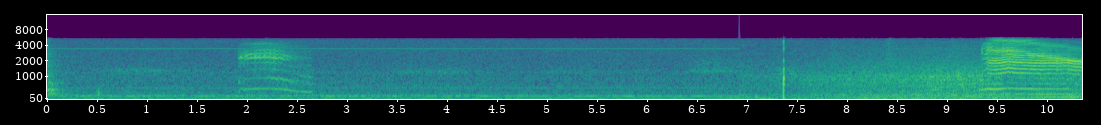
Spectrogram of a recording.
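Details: Rescued cat in November 2013, just after worming treatment, gives a short falling meow. Near the end comes a louder, rougher meow, with quiet room noise between the two calls.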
